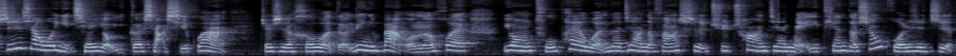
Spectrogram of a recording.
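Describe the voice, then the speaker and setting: A somewhat breathy woman's voice, fairly high in pitch, with ordinary pitch variation and a moderate pace. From Chengdu, Sichuan. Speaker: vlogger. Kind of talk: interview.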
